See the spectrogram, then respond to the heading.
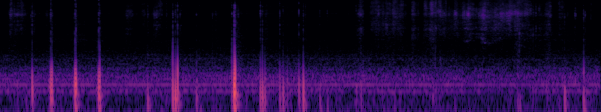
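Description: A small, solid natural cork wine stopper is held between the fingers of both hands while nails scratch and fingertips rub its surface. Quiet, sharp little clicks and scrapes come in an uneven series over a faint steady low hum, mostly in the first half. Later there is a soft, bright rustling hiss and a couple of last taps.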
